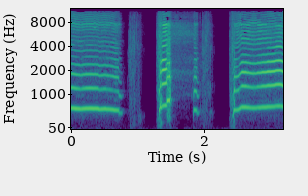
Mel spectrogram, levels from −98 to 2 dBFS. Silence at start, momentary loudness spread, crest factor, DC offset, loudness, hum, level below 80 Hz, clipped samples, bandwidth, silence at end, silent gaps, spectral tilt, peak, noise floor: 0 s; 17 LU; 20 dB; under 0.1%; -25 LUFS; none; -78 dBFS; under 0.1%; 11.5 kHz; 0 s; none; 2.5 dB/octave; -8 dBFS; -55 dBFS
